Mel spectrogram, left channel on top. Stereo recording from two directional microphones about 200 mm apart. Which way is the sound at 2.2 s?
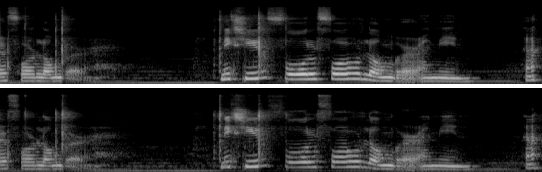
20° left (ahead or behind).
